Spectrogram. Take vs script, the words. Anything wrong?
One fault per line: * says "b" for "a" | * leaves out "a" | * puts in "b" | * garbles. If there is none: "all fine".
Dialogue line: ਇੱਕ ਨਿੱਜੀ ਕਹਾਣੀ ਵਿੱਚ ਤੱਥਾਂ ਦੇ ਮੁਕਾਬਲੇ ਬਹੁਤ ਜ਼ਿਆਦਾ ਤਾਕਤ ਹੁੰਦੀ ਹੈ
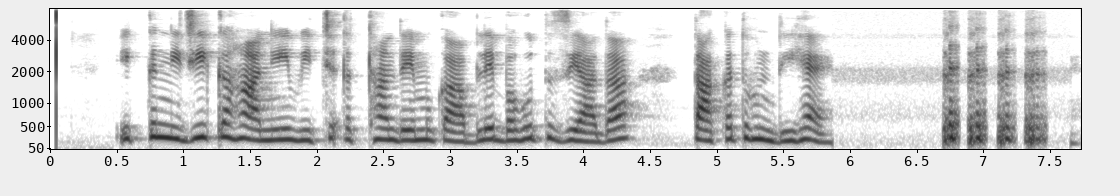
all fine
